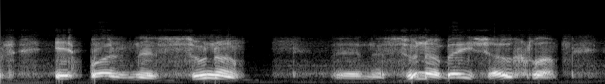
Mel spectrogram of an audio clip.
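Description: Only speech: a man lecturing, with a short pause about two and a half seconds in.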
